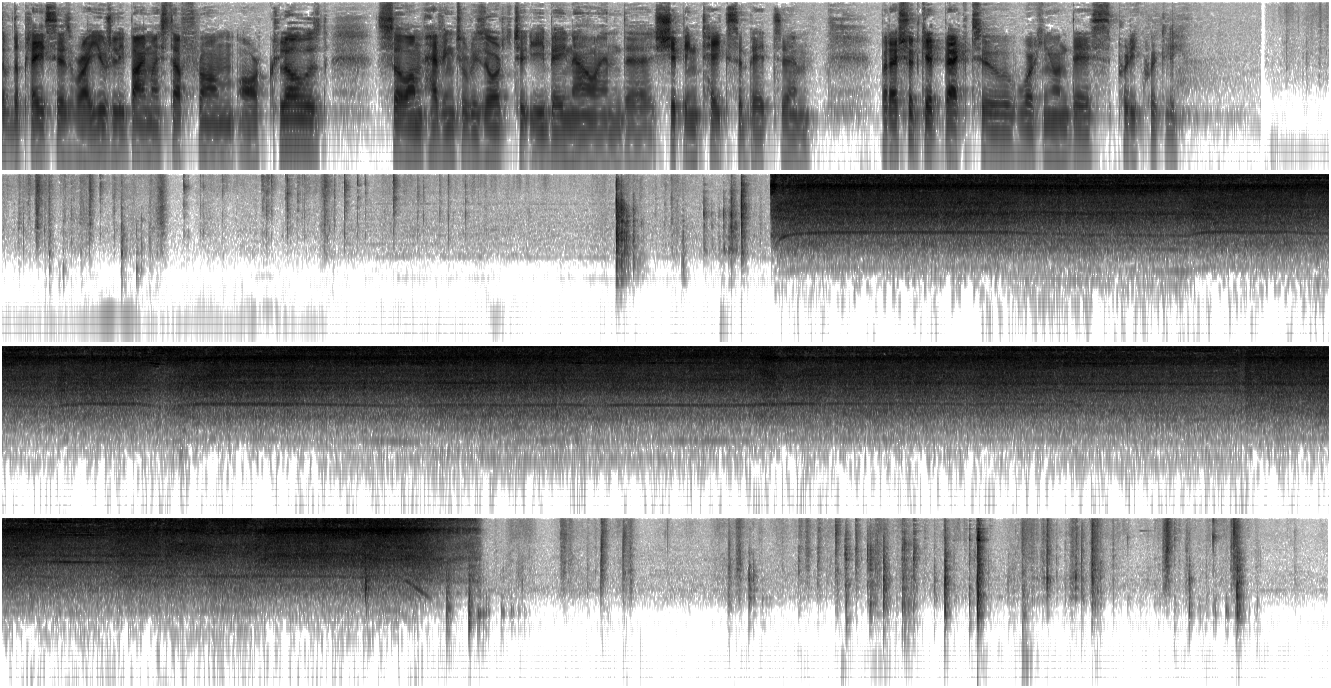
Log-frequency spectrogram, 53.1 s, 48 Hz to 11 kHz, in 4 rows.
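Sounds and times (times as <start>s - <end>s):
grinder cutting steel: 21.0s - 44.6s.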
